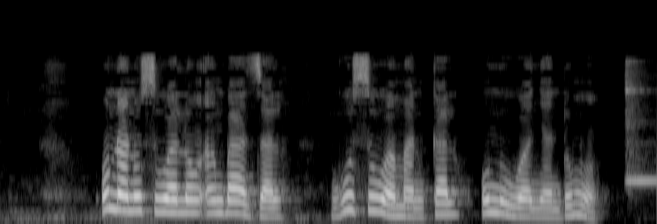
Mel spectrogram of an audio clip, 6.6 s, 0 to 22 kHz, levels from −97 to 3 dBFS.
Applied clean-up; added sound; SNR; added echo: none; none; none; none.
